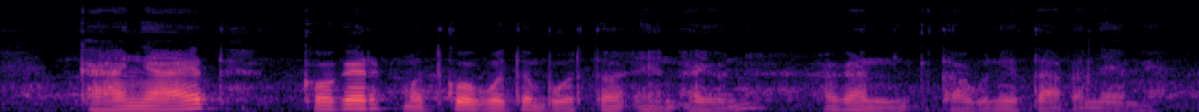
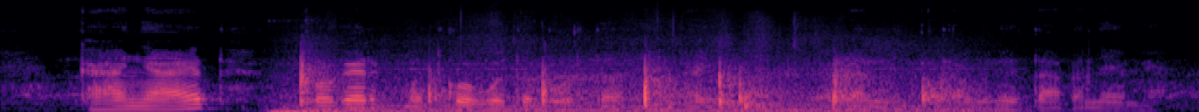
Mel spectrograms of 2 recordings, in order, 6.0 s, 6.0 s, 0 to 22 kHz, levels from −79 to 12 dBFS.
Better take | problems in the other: first | background sound (Walk, footsteps); 1 dB above the speech

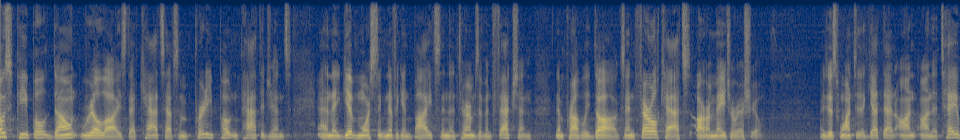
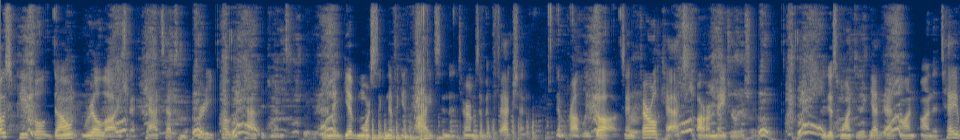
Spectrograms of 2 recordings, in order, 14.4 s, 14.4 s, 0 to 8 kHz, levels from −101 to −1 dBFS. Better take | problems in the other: first | noise reduction (classical method log-MMSE)

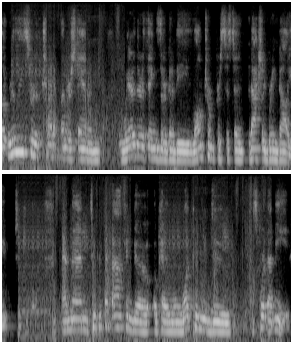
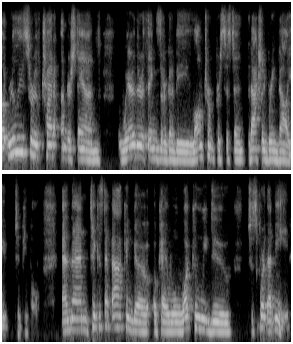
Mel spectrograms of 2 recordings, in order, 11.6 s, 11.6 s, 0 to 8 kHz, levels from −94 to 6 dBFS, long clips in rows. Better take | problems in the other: second | noise reduction (neural separator model SepFormer DNS4)

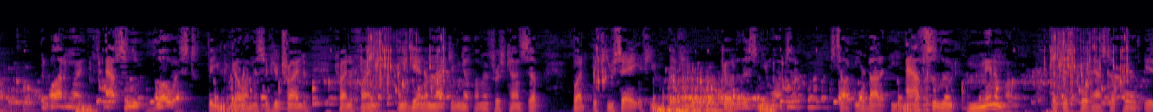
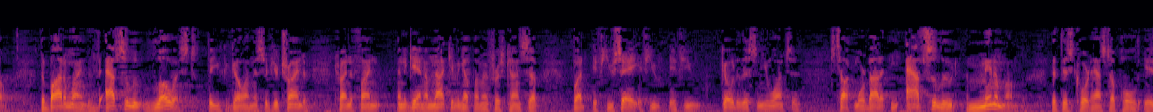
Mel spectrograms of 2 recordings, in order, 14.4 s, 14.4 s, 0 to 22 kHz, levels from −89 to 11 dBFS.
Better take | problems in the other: second | noise reduction (classical method log-MMSE)

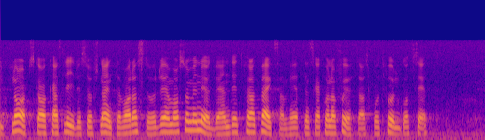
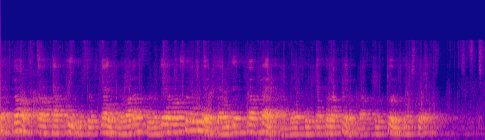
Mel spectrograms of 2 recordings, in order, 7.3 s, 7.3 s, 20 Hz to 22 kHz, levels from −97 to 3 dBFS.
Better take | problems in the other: first | noise reduction (neural separator model SepFormer DNS4)

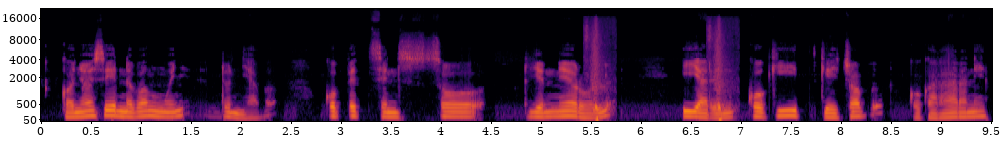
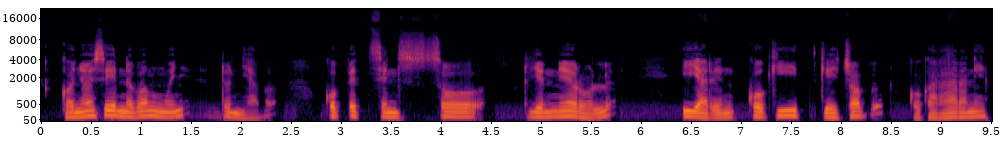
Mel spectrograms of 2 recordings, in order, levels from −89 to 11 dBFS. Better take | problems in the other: second | background sound (Whoosh, swoosh, swish); 3 dB below the speech

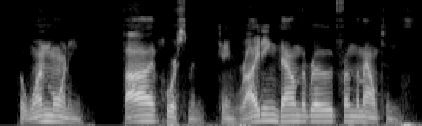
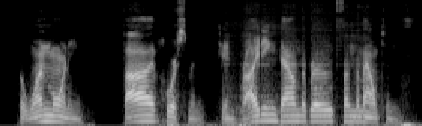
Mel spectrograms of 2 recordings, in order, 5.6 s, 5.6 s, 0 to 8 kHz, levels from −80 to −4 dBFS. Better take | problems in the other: first | noise reduction (neural separator model SepFormer DNS4)

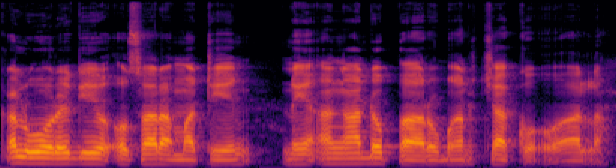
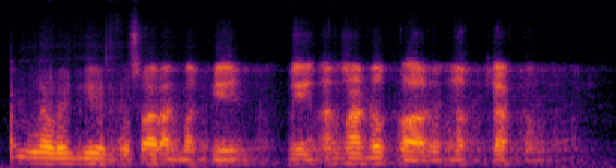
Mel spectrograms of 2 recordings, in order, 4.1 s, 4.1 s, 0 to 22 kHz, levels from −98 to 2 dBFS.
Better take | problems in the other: first | noise reduction (neural mask model DeepFilterNet 3)

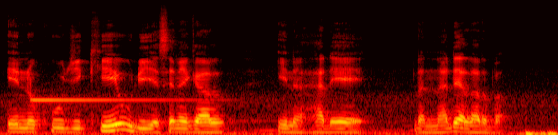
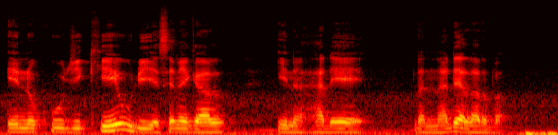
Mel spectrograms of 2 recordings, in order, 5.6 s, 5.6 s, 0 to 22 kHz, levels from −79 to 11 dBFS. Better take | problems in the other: second | background sound (Percussion); 15 dB below the speech

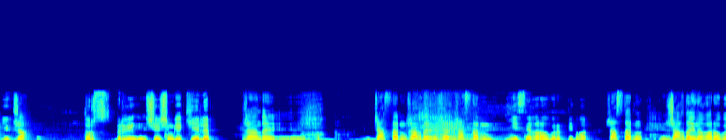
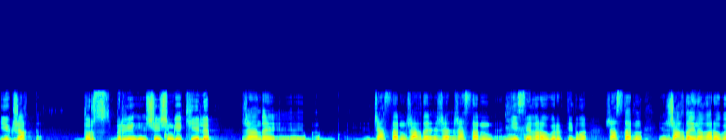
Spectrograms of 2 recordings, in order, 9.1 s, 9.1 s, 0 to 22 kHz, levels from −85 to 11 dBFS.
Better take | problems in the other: second | noise reduction (classical method log-MMSE)

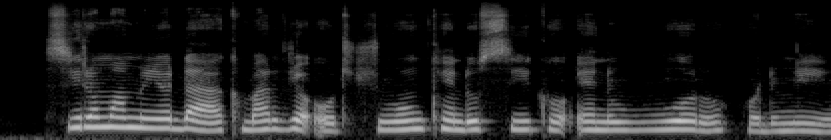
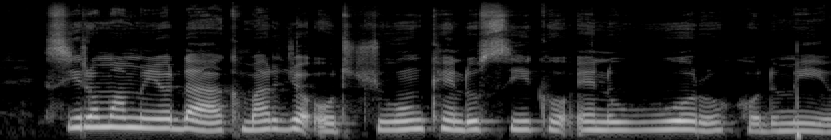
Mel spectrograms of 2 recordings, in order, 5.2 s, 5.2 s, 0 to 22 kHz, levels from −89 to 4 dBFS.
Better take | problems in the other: second | noise reduction (neural mask model DeepFilterNet 3)

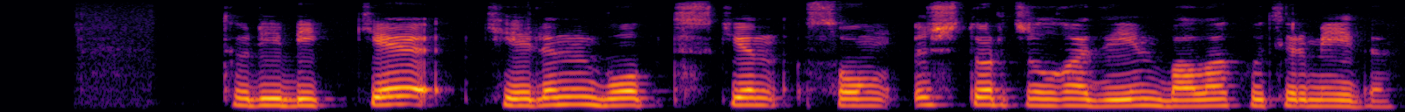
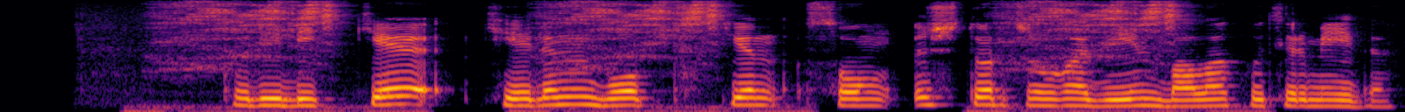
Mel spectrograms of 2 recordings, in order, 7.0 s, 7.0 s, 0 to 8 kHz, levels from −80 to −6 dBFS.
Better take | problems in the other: first | background sound (Cutlery, silverware); 10 dB below the speech

